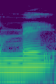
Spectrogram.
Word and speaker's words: Mai: perdrait non seulement Bulma, mais il perdrait peut-être éventuellement May aussi ou May plutôtin. Je dis May depuis le début mais je pense que ça se prononce ma.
